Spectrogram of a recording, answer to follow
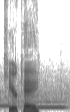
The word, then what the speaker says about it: Circe: I don't know if we're looking at, like, Greek pronunciations where, you know, the famous name, like, Circe from mythology is actually, if you look at the Greek letters, is actually Kirke.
